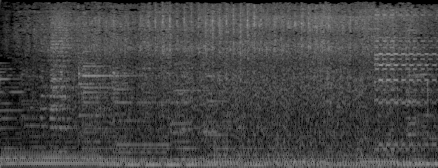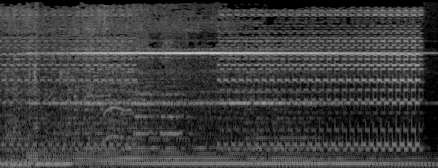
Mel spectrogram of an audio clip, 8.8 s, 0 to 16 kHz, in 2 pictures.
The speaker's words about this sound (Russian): В 9:15 утра телефонная трель вырвала Антона Самарина из сна.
